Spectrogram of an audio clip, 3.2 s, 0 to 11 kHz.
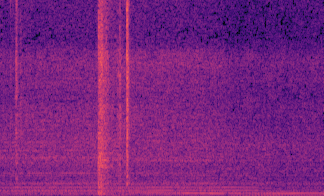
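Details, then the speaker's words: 2005 Toyota Matrix, 260,000 km, idling: after a couple of sharp clunks shifting into park, the idle hum shifts and a tone wavers near 200 Hz, sounding normal again in neutral; cause unclear. "one thing I have noticed running the car is that when we put it into park bad acts pretty funny"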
